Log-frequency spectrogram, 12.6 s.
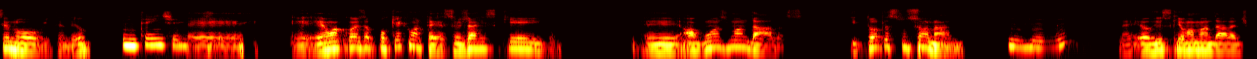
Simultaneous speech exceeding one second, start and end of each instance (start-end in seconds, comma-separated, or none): none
